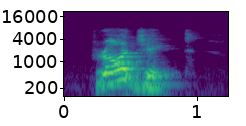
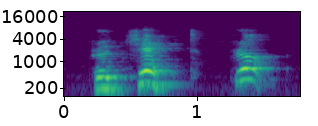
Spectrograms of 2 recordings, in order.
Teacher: Now the two words which are used as noun and verb again there is difference in pronunciation. The noun gets accent on the first syllable. Verb gets accent on the second syllable.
